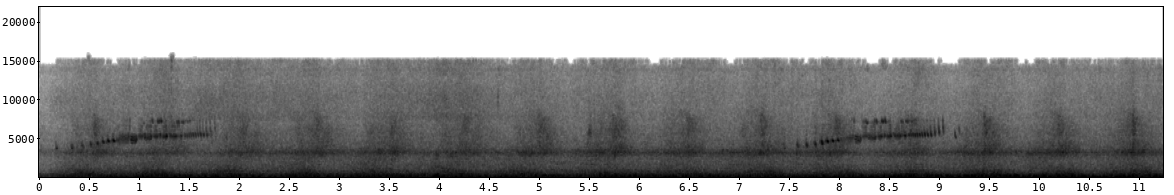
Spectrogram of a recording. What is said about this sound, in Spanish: este es el viento frescachón haciendo girar un molino, un aerogenerador.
